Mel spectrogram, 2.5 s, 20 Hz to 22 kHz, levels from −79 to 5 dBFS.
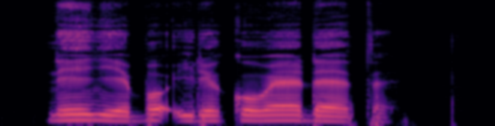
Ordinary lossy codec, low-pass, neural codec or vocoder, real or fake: none; none; none; real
